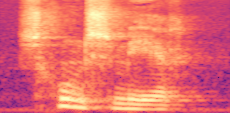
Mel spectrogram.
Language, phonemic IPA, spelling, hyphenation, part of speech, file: Dutch, /ˈsxun.smeːr/, schoensmeer, schoen‧smeer, noun, Nl-schoensmeer.ogg
- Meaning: shoe polish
